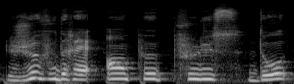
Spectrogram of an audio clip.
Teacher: C'est une quantité positive, phrase affirmative, donc je prononce le S à la fin du mot plus. Donc attention avec ces expressions et parfois le S est un peu fluctuant, on peut entendre, c'est assez rare mais c'est possible, de plus au lieu de plus.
